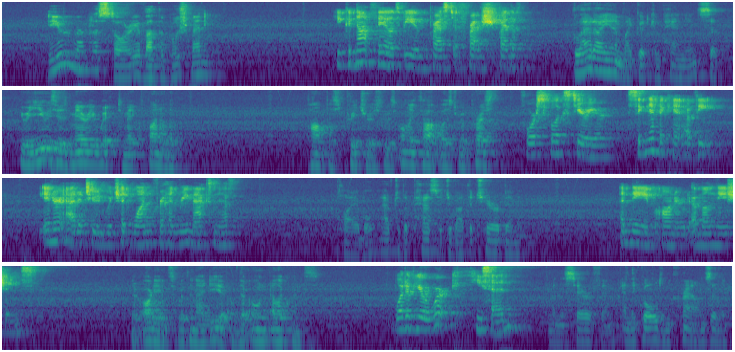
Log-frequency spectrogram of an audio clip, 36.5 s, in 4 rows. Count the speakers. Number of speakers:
four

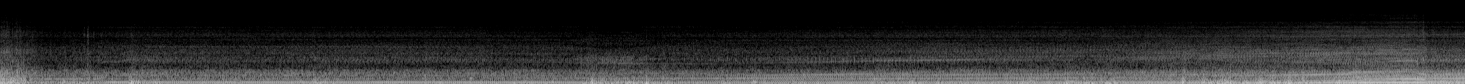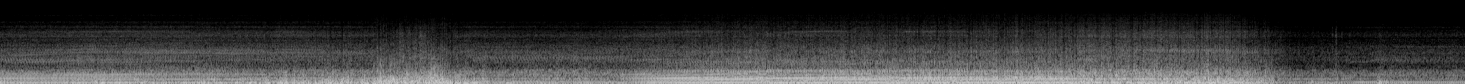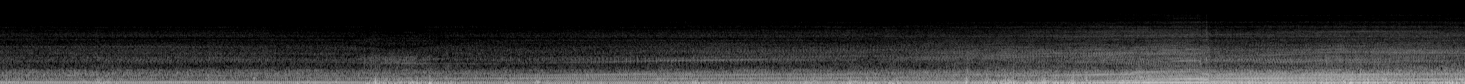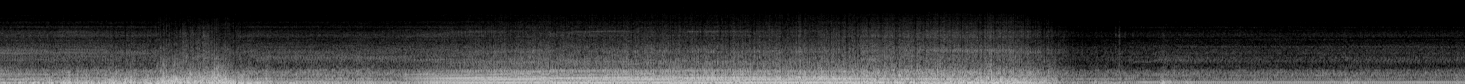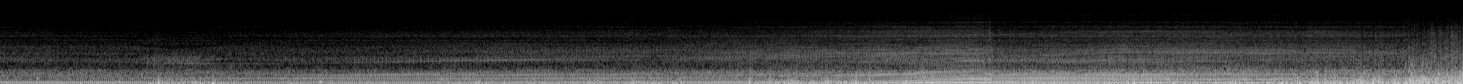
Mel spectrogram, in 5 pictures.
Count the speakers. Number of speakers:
zero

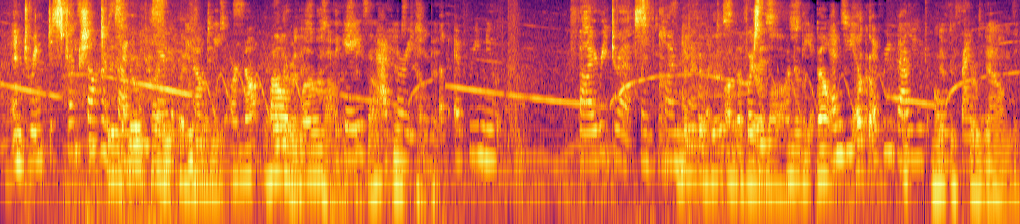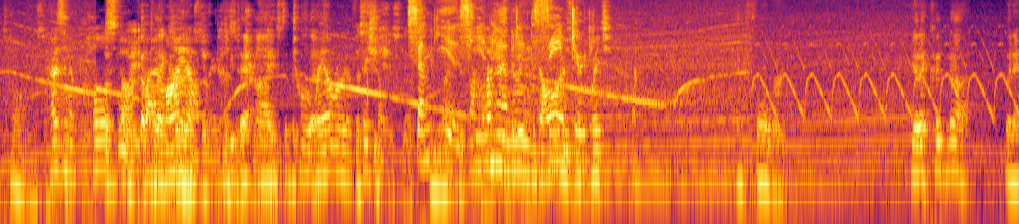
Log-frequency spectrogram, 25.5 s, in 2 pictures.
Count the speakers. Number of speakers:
five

